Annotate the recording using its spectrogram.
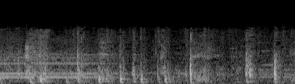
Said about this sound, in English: The great-hearted stallion Silver seemed to sense that something was wrong and bent his efforts to greater speed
